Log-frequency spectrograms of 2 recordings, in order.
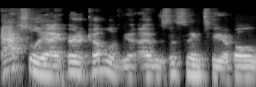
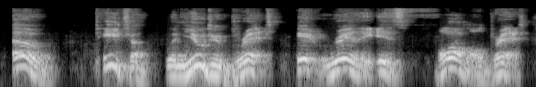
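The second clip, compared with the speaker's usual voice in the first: put-on slow, aristocratic British accent; formal British accent; 4 dB louder, slower than usual. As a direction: imitate a friend in drawn-out, formal Brit. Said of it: "aristocratic. We, we don't talk like that".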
